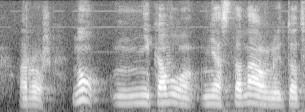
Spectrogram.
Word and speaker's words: Рош: Ну, он читается как R-O-S, Ч, значит, H. И, значит, Рокс. Вот из Рош, значит, все-таки, наверное, не так прочитали, скорее всего, это Рош.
